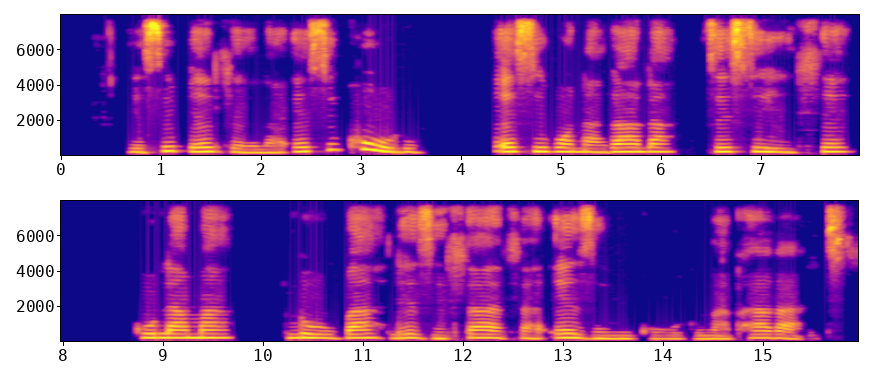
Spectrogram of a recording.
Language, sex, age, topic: North Ndebele, female, 36-49, health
